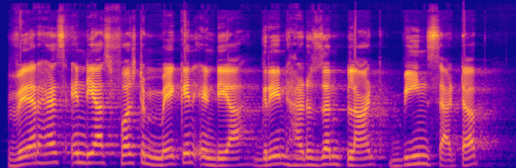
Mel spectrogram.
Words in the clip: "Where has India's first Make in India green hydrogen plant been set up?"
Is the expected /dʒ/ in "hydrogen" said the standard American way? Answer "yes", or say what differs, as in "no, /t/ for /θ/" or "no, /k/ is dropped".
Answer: no, /z/ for /dʒ/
